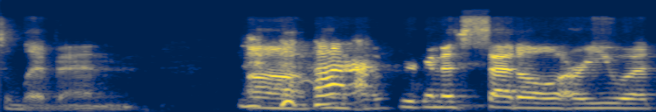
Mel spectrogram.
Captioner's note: laughs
